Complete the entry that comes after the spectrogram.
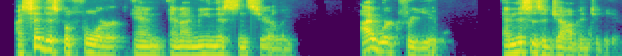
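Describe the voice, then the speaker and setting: Somewhat breathy, a man speaks in a passionate tone with lively intonation. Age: 60s. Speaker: political candidate, former judge and lawyer. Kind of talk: candidate interview.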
